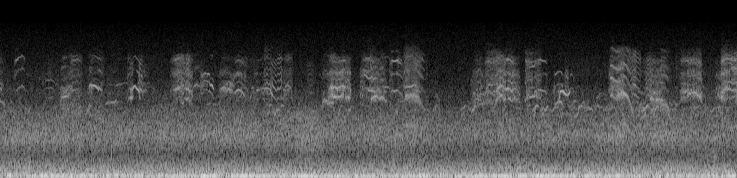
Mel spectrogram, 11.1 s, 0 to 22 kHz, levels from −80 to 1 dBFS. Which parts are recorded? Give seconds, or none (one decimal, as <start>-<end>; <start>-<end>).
0.0-11.1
